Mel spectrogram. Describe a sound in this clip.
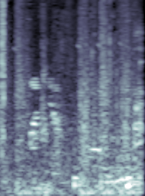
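Wooden walls go up with quick hammering knocks.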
